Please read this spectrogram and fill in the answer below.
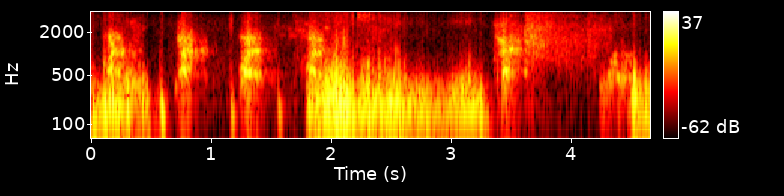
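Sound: dog barking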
